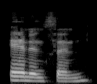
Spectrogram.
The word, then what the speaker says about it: Anundson: last name for us aninon the D is silent yes so uh Wendy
